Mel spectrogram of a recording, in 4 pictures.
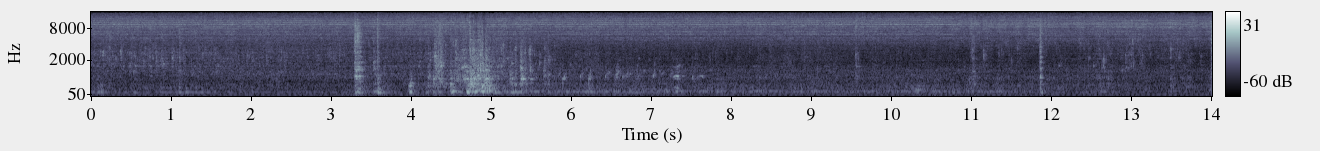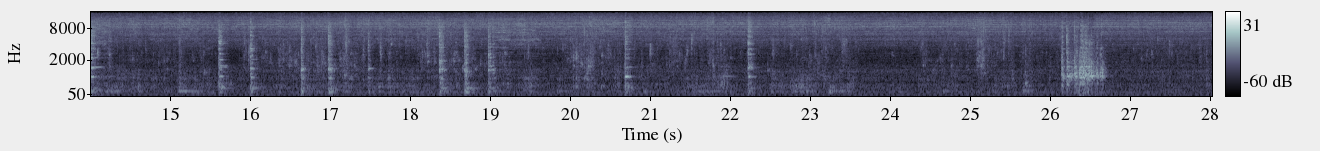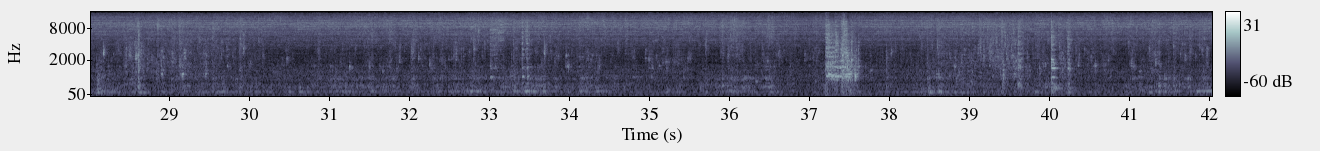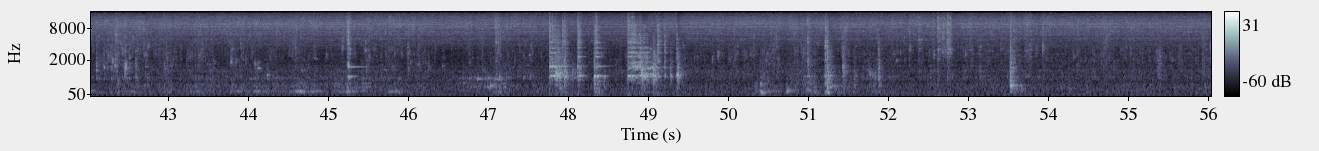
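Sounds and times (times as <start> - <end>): tap water running into sink: 0.0 - 56.0
dishes clicking: 37.2 - 37.7, 47.8 - 49.5.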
